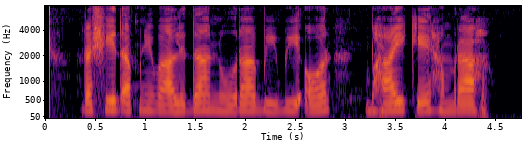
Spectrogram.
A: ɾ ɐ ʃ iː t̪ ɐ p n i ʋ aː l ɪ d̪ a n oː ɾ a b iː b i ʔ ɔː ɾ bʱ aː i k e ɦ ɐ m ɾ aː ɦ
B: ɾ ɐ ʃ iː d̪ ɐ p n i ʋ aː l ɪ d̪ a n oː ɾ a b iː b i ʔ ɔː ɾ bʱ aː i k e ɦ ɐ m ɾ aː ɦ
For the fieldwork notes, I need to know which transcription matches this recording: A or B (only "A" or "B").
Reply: B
